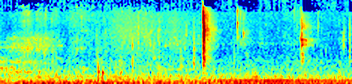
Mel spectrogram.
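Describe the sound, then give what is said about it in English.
Quiet sipping of an English-style mild ale beer over a low, steady background hum, with two brief, soft mouth or lip sounds spaced about a second apart and no talking. “Sometimes it takes a second sip before you can”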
